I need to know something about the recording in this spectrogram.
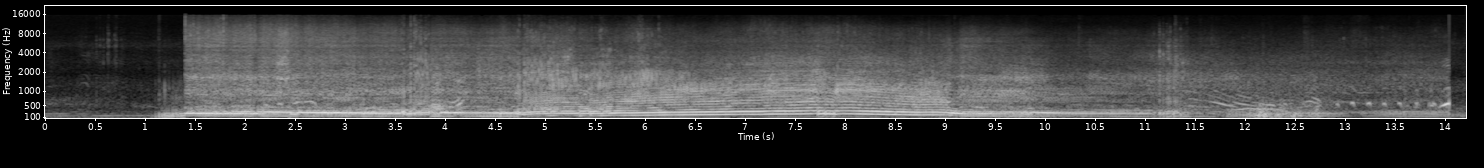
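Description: Rally car engine at high revs, cutting in suddenly about a second in. The pitch climbs and drops as the driver works through the revs, then fades near the end.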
